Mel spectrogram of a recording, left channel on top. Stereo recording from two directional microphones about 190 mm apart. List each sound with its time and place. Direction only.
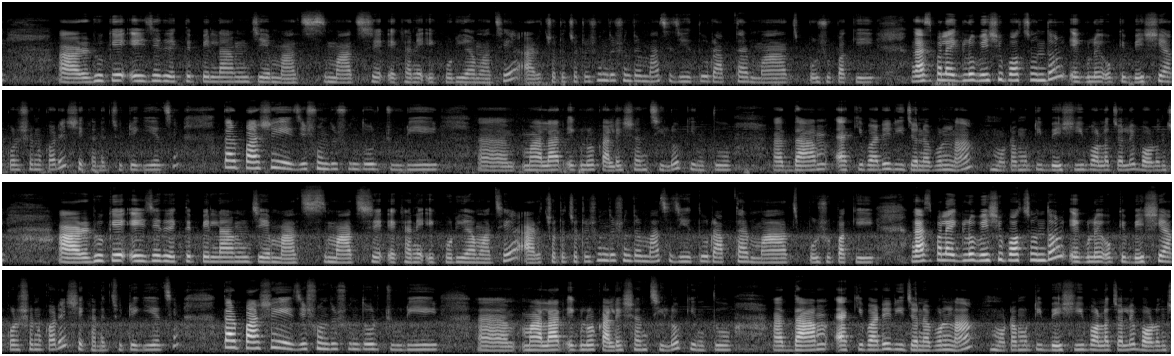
0.5 s a woman's voice: 15° right (ahead or behind)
